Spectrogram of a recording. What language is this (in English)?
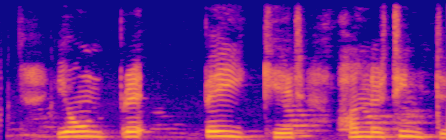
Icelandic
